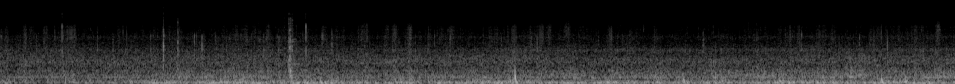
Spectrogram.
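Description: Wind buffeting the microphone over the steady rumble of a moving bicycle, with a few sharp ticks and knocks.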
